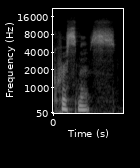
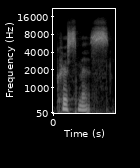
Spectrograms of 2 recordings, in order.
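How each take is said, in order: Both takes have the same delivery.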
